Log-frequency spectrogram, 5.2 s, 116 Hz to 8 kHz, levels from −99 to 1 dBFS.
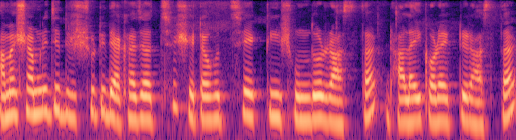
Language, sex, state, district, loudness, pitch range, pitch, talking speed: Bengali, female, West Bengal, Jalpaiguri, -16 LUFS, 210-240 Hz, 220 Hz, 175 wpm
